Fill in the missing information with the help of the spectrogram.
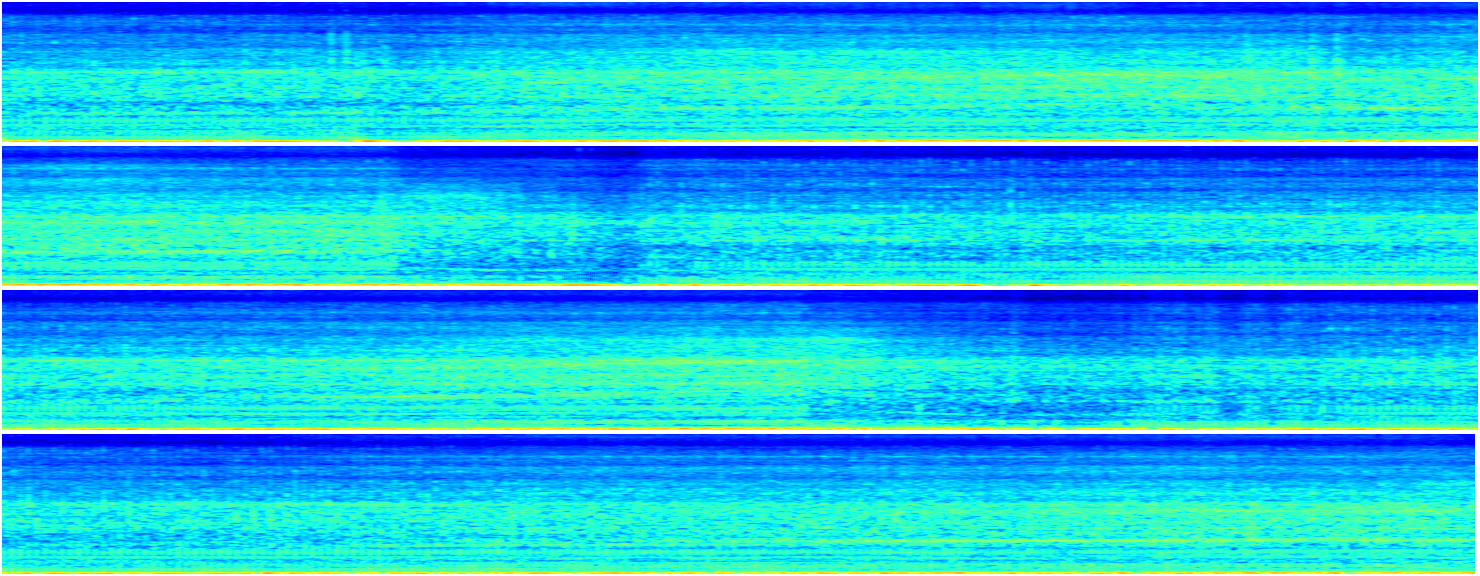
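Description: Go-kart engine heard from on board, its pitch climbing steadily and dropping off sharply twice, about a third and two thirds of the way through, as the throttle is lifted. A heavy, constant low rumble of wind on the microphone runs under it.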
